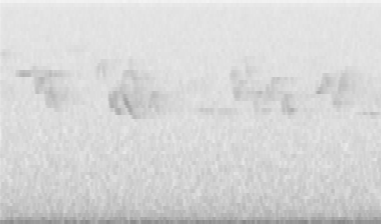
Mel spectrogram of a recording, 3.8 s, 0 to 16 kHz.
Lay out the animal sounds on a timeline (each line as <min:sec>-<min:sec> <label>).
0:00.0-0:00.9 Black-throated Green Warbler (Setophaga virens)
0:00.0-0:03.8 Red-eyed Vireo (Vireo olivaceus)
0:03.3-0:03.8 Hermit Thrush (Catharus guttatus)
